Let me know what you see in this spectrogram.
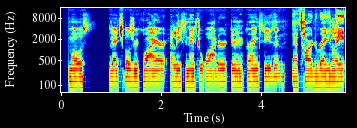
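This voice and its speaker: At a moderate pace, a man with a medium pitch talks in a normal speaking voice. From Northern California, Colusa County. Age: 60s. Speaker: master gardener. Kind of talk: casual chat.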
